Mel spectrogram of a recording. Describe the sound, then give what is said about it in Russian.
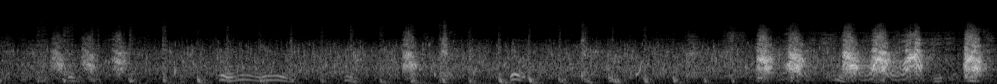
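A dog barks and yips again and again, with whimpering in between, the barks growing louder and more tightly bunched near the end. “Через мостик убегает от собаки.”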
